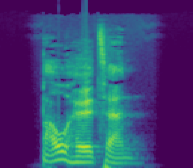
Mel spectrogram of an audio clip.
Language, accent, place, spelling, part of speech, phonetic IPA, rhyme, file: German, Germany, Berlin, Bauhölzern, noun, [ˈbaʊ̯ˌhœlt͡sɐn], -aʊ̯hœlt͡sɐn, De-Bauhölzern.ogg
- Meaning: dative plural of Bauholz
